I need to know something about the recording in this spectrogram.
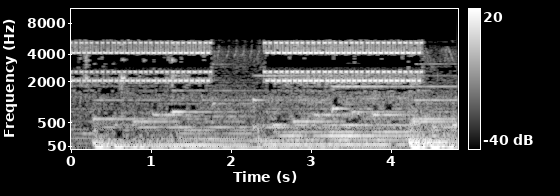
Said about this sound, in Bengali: বাবা, তোমার ফোন বাজছে।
